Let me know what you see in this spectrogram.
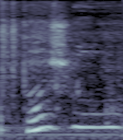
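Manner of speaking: put-on tiny, very high baby voice.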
